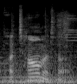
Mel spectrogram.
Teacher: The emphasis is on the second syllable, automata.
